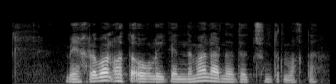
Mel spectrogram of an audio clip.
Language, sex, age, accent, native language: Uzbek, male, 18-24, Namangan, Uzbek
